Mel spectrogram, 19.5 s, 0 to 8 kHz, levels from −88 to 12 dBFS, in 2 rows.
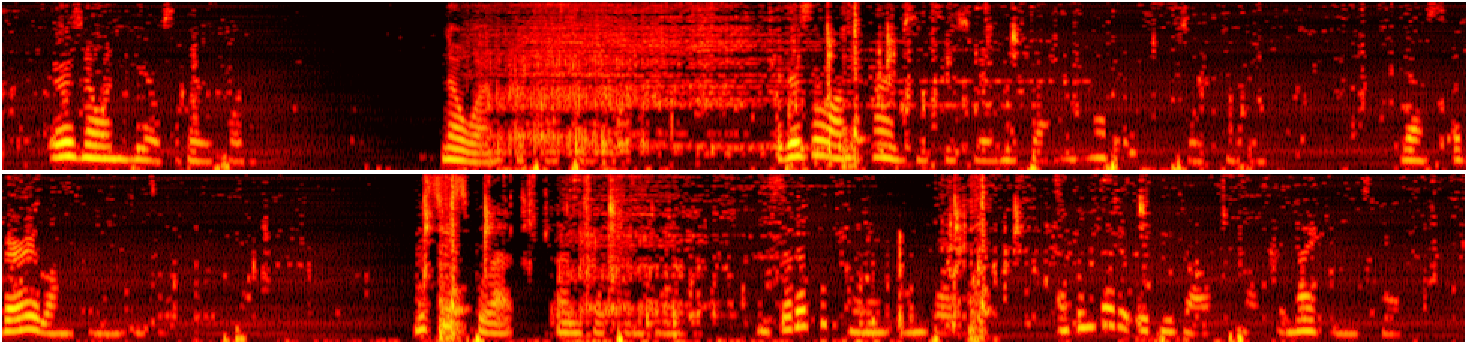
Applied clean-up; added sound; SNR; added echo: classical method spectral subtraction.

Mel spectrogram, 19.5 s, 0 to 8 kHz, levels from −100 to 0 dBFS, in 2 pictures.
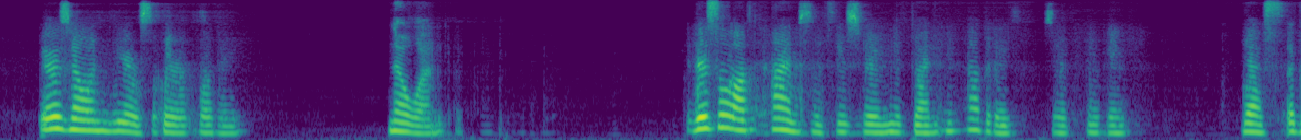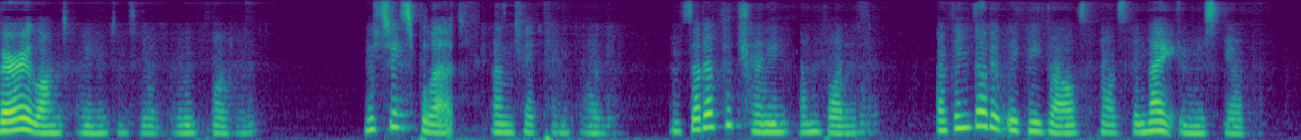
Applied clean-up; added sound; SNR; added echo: neural mask model DeepFilterNet 3.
